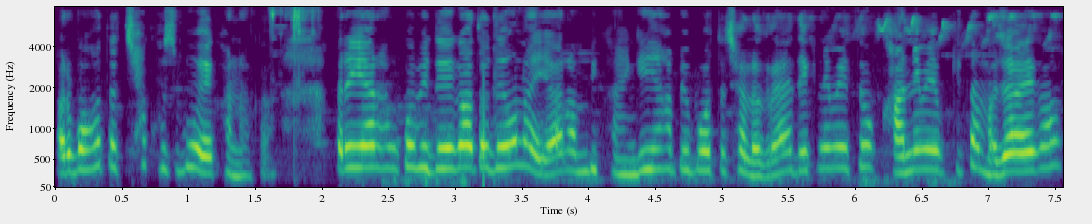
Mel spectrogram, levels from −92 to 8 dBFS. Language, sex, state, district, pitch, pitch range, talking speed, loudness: Hindi, female, Bihar, Araria, 330 Hz, 300-360 Hz, 280 wpm, -14 LUFS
